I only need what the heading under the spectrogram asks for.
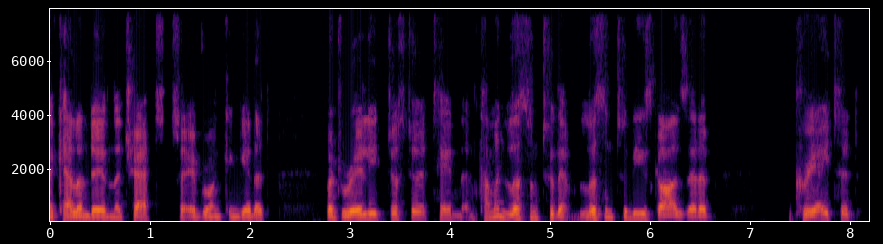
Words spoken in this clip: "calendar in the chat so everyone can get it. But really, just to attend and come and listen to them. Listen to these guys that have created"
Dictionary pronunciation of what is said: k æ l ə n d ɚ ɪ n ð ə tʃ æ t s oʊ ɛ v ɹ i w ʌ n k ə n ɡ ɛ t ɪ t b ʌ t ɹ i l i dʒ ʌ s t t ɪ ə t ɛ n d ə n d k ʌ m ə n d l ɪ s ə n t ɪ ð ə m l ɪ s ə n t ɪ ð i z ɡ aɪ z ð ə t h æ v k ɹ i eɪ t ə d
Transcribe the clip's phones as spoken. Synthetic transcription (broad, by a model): k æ l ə n d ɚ ɪ n ð ə tʃ æ t s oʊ ɛ v ɹ i w ʌ n k ə n ɡ ɛ t ɪ t b ʌ t ɹ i l i dʒ ʌ s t t ɪ ə t ɛ n d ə n k ʌ m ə n l ɪ s ə n t ɪ ð ə m l ɪ s ə n t ɪ ð i z ɡ aɪ z ð ə t h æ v k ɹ i eɪ t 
